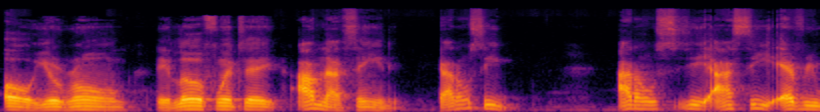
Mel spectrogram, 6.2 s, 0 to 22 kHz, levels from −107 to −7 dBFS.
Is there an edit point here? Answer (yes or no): yes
